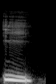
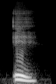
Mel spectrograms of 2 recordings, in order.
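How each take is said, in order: First: E as a long "ee"; the unwanted E, like "ee" in see; E with a wide smile; contrasting smiled E. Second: E as a pure French é; E said "ay" without a glide; French E sound. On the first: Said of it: "E and not E". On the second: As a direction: say E like the end of café. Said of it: "this is what we're looking for". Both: Shown as a demonstration.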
